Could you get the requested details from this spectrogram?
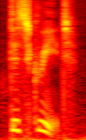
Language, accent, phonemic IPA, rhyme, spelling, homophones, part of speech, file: English, US, /dɪˈskɹiːt/, -iːt, discreet, discrete, adjective, En-us-discreet.ogg
- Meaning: 1. Respectful of privacy or secrecy; exercising caution in order to avoid causing embarrassment; quiet; diplomatic 2. Not drawing attention, anger or challenge; inconspicuous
